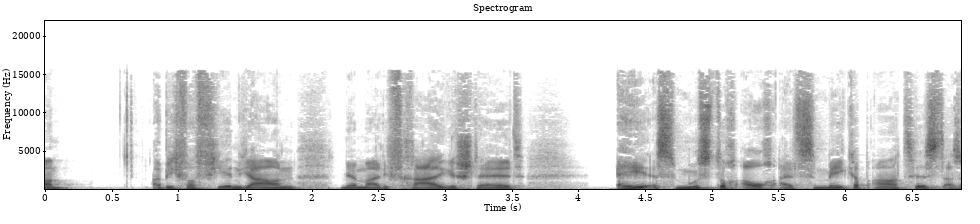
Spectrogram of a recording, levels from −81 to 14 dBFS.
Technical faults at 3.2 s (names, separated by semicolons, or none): none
